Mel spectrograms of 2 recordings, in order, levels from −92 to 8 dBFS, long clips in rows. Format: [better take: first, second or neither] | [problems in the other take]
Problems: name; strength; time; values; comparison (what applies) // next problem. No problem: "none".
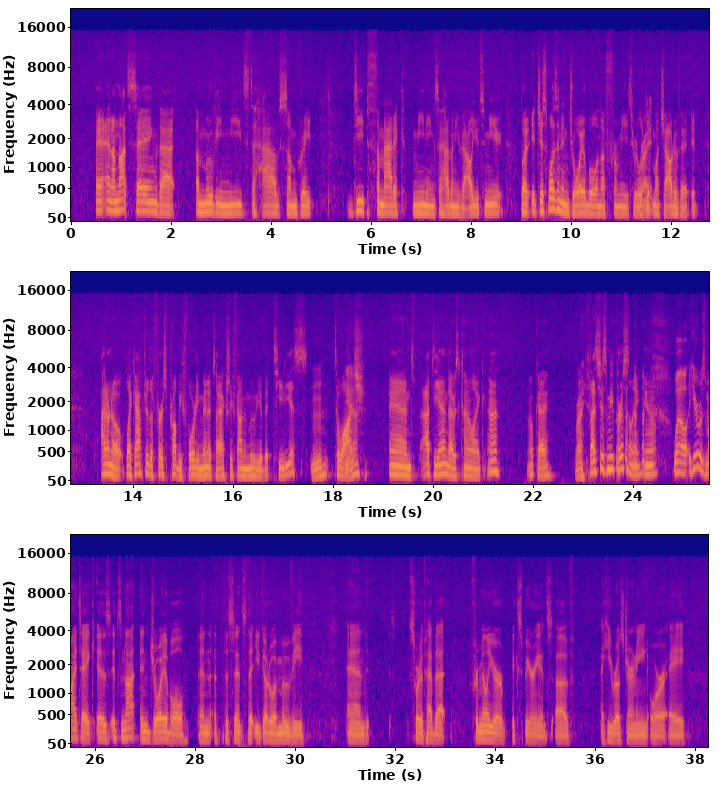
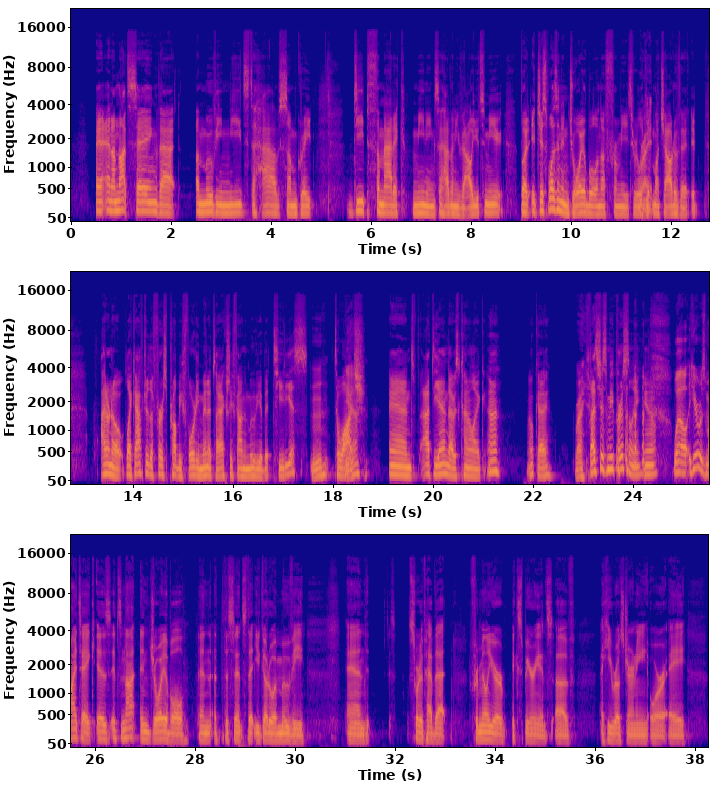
second | hiss; faint; throughout; 30 dB below the speech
